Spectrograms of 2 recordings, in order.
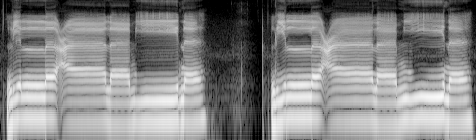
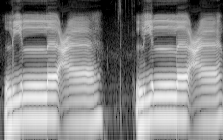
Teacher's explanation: Kedengeran nggak bunyi lamnya ada bunyi le di ujung pelafalan l. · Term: memantulkan suara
